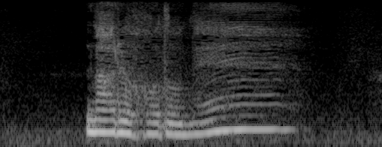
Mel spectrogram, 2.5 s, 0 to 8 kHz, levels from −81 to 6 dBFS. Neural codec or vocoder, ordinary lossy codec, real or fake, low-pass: none; none; real; none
